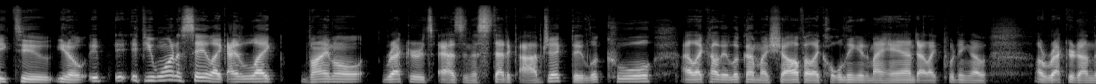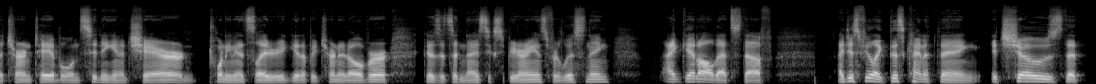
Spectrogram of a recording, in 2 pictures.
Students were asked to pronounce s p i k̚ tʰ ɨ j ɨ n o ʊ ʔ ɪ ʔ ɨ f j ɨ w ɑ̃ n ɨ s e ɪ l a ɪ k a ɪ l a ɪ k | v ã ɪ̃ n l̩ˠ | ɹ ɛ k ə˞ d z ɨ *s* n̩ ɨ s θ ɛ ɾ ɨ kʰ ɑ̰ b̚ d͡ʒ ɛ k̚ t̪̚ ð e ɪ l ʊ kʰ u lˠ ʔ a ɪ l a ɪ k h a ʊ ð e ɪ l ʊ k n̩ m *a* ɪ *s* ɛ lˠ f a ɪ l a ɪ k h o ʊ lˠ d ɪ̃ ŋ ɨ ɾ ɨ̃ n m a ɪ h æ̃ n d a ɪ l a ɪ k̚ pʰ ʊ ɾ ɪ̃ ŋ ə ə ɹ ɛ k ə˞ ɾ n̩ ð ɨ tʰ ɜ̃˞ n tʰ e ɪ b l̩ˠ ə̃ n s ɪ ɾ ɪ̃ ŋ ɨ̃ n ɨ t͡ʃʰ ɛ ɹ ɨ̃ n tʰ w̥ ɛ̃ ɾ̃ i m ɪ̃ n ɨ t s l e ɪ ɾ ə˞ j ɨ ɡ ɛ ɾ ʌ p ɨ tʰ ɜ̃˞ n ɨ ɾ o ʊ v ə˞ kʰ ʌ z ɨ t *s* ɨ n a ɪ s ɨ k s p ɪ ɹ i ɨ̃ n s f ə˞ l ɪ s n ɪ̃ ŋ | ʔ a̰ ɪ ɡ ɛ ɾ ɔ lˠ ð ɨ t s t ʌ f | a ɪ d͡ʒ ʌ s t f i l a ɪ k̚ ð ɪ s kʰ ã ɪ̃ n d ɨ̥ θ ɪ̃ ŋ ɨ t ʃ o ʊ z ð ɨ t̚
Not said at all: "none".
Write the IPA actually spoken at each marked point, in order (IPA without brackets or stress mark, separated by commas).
z, a, ʃ, s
